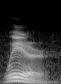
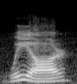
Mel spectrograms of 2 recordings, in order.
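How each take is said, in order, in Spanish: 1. Se dice como una sola sílaba contraída. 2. Se dice como dos palabras separadas y completas. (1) "en abreviación" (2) "Tenemos we are"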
